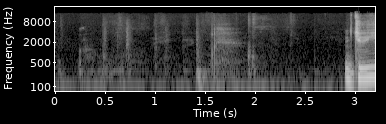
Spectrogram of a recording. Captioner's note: speaking French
